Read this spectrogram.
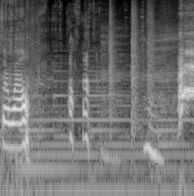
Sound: woman screaming

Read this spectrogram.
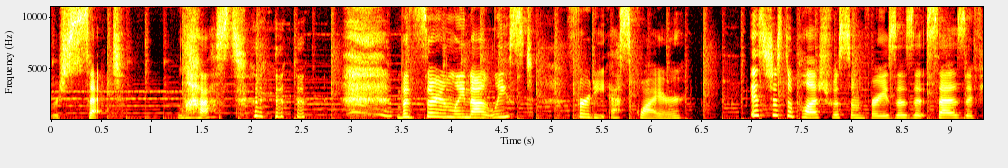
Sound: laughing

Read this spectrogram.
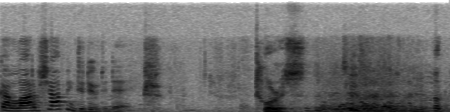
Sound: scoffs

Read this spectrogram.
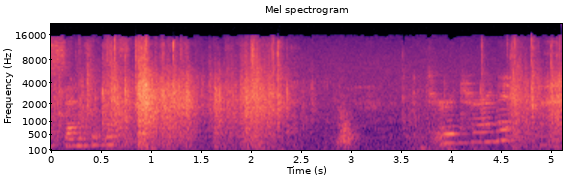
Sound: loud plastic noises

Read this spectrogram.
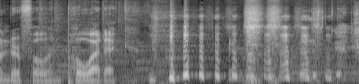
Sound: laugh

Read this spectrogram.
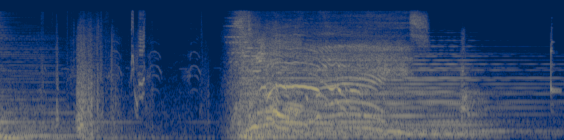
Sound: screaming

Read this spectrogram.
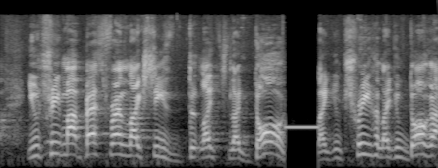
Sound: beep

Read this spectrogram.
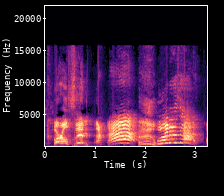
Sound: Nick laughs

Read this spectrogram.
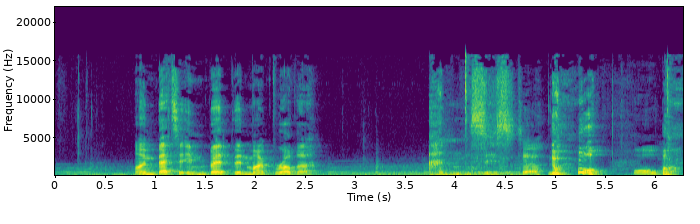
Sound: laughs

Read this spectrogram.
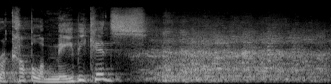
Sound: audience laughing

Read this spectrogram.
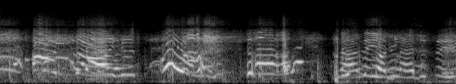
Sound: women squealing

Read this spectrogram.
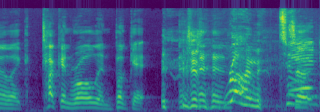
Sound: laughing

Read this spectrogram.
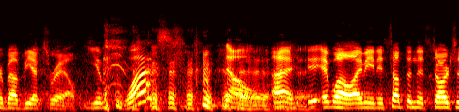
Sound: laughter

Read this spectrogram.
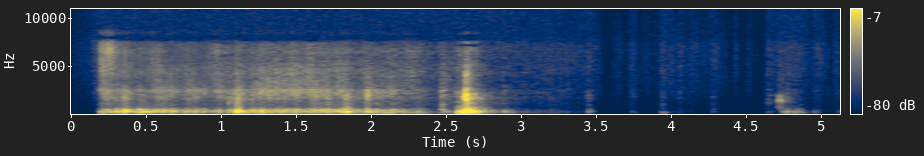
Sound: rumbling and crackling

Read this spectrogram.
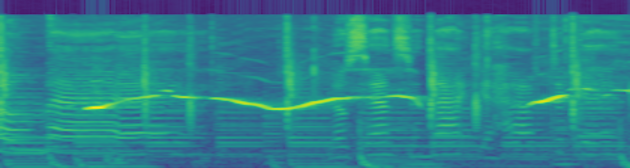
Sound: whistle~

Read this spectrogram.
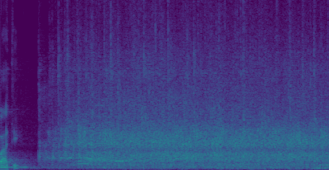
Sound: audience applauding

